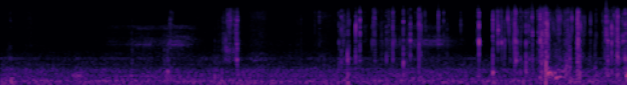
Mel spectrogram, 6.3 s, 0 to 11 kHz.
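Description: The foil wrapper of a 2022 Bowman Baseball card pack crinkling and being torn open. It starts faintly about two seconds in and grows denser and louder toward the end.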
